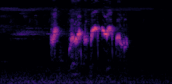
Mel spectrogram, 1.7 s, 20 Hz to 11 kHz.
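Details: A red-whiskered bulbul under song training in the '89 xoắn tít' style gives one brisk phrase of five or six clear, rolling whistled notes lasting under a second, over a quiet background.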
